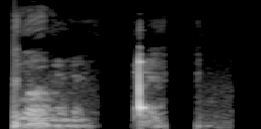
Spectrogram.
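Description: A man speaking through a podium microphone in short broken phrases, with one sharp loud pop about a second in, the loudest sound here.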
